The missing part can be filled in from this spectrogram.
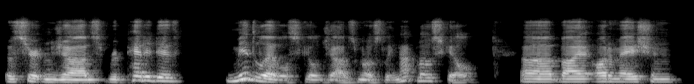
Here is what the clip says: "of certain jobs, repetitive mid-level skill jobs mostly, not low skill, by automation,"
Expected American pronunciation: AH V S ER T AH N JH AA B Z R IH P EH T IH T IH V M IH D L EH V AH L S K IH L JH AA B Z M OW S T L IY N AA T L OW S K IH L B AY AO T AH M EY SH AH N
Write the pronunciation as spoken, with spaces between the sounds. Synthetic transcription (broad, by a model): AH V S ER T N JH AA B Z R IH P EH T IH T IH V M IH D L EH V L S K IH L JH AA B Z M OW S T L IY N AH T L OW S K IH L B AY AO T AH M EY SH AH N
